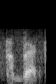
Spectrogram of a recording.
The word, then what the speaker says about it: Quebec: The French-Canadian province of Quebec is pronounced as if it started with a K, but that's actually the phonetic word for the letter Q.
